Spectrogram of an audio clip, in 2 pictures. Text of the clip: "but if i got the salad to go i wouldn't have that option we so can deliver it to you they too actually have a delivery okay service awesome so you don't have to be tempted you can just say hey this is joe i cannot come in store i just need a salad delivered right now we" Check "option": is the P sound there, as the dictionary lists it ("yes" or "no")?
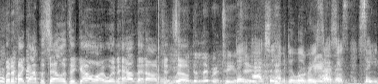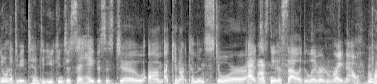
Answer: yes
